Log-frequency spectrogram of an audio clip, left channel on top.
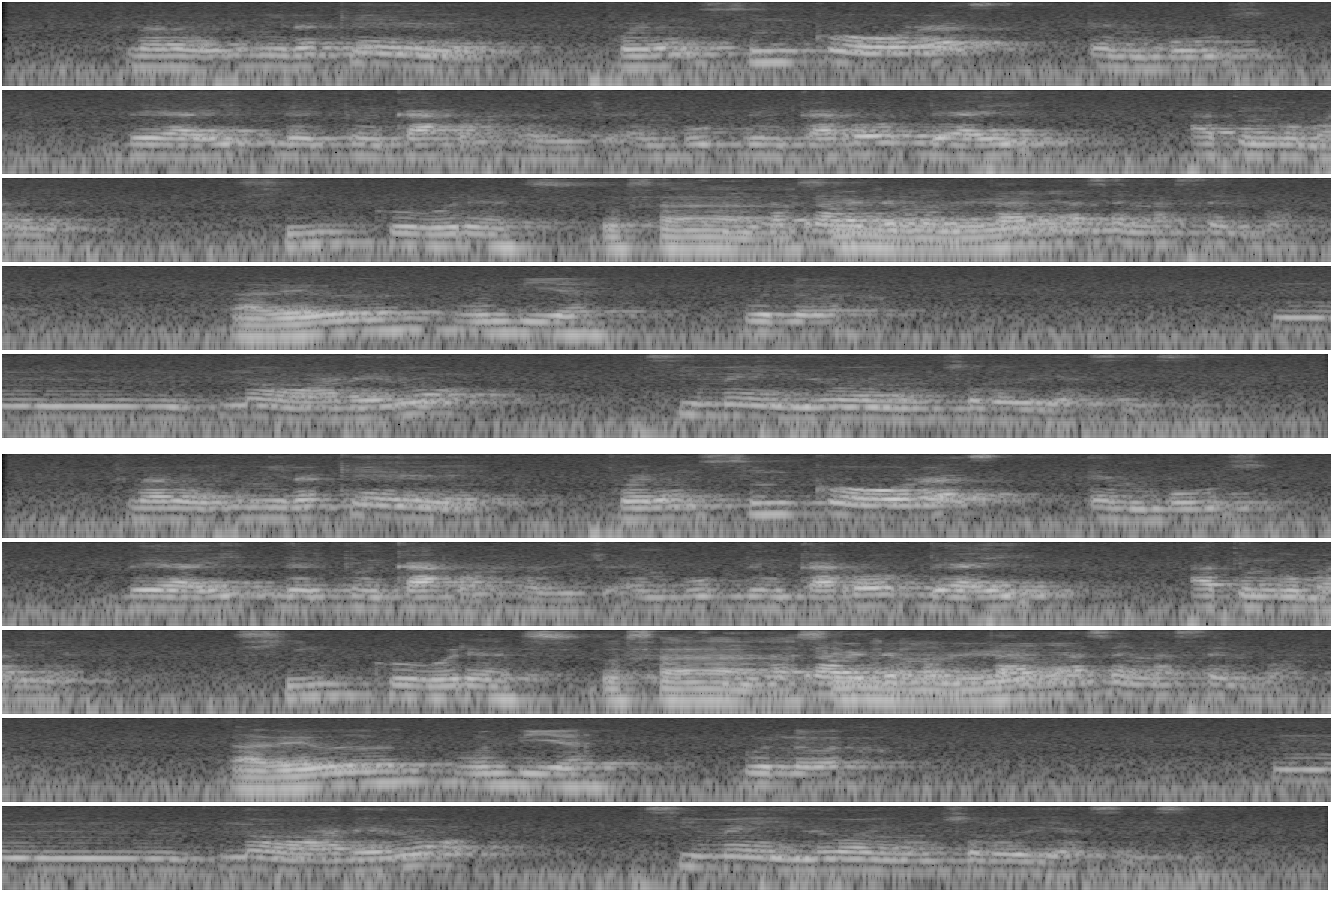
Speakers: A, on the right; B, on the right.
A: Claro, y mira que fueron cinco horas en bus de ahí, de, en carro, mejor dicho, en, bu- de, en carro de ahí a Tingo María.
B: Cinco horas, o sea,
A: Sí, a través
B: haciéndolo
A: de montañas
B: a dedo,
A: en la selva.
B: a dedo, un día, por lo bajo.
A: Mm, no, a dedo sí me he ido en un solo día, sí, sí.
